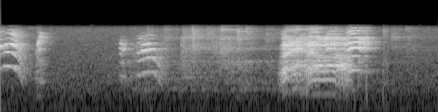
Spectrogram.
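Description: Pet parrot calling three times: a short call at the start, a weaker one about a second later, and a longer, louder call near the end.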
